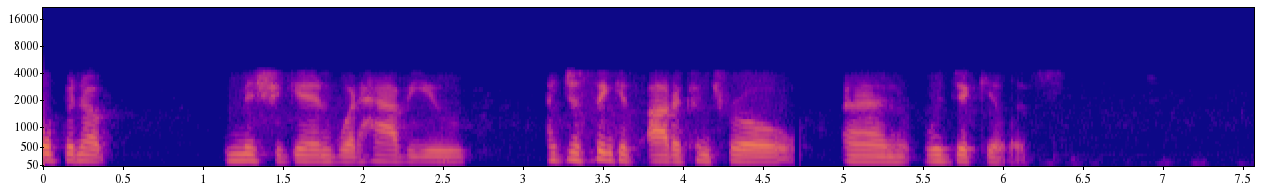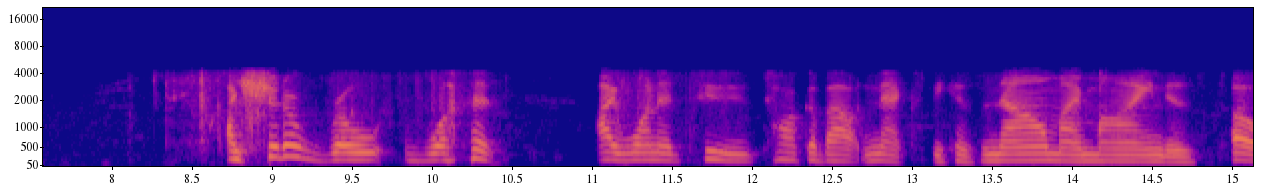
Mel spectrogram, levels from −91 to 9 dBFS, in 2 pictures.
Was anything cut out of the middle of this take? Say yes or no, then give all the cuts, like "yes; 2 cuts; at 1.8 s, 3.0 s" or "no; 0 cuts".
no; 0 cuts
